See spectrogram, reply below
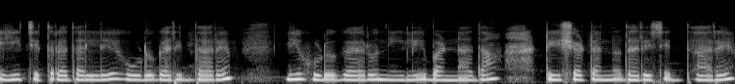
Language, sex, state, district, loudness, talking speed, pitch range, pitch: Kannada, female, Karnataka, Raichur, -15 LUFS, 100 wpm, 210-225 Hz, 215 Hz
